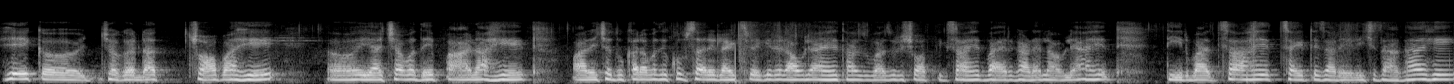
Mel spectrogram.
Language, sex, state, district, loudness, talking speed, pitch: Marathi, female, Maharashtra, Pune, -14 LUFS, 130 wpm, 215 Hz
